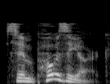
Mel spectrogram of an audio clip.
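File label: "symposiarch", British English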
